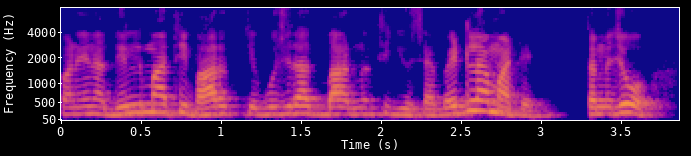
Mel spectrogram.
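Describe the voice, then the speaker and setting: Very high-voiced comic. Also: male voice, fast. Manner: animated storyteller, keeps addressing the audience as "sir". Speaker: comedian. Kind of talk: stand-up jokes and patriotic address. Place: remote link into a virtual event.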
